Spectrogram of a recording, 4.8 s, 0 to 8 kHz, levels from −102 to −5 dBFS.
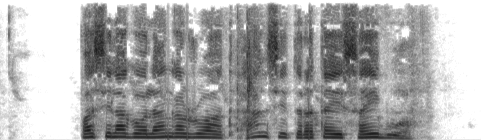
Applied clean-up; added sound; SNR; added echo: none; none; none; none.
